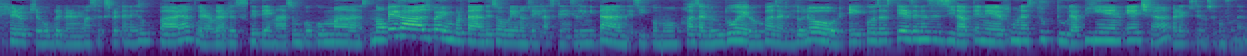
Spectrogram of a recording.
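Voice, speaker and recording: A woman's voice: mid-range voice, fairly bright tone, a little hiss or hum. A woman, chatting casually to her viewers as a vlogger and drifting into English now and then. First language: Spanish. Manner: chatty, rambling, switches into English mid-sentence. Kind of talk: casual talk to camera.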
